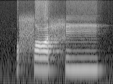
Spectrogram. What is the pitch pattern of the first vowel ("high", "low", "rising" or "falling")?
high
